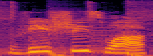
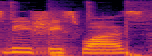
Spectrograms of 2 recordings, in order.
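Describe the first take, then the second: First: The word ends on an open vowel. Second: The word ends with a z sound. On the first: The speaker calls it wrong. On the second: The speaker calls it right. "It's vee-she-swaazz"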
